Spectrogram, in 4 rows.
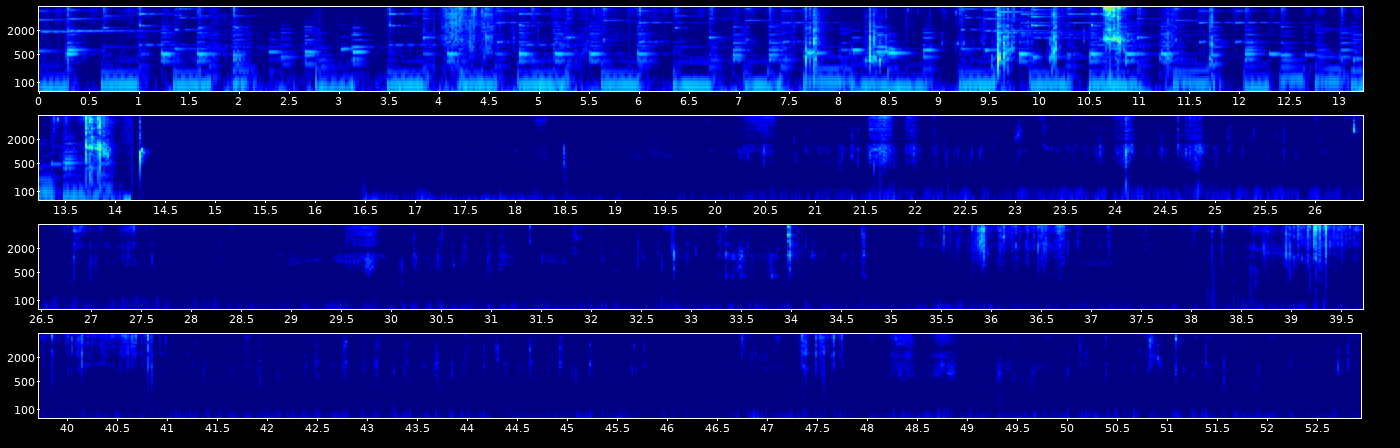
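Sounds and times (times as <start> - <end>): person chewing noodles: 3.5 - 11.8, 13.5 - 14.2, 19.9 - 52.9
bite into seaweed-wrapped rice: 3.8 - 6.2, 8.2 - 11.4, 13.7 - 14.0, 20.0 - 46.1, 46.7 - 52.9
wet mouth clicks: 13.6 - 14.1.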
